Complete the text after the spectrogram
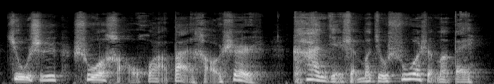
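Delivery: put-on high old woman explaining; patient old woman, high-pitched. Old woman explains doing good. (老太太耐心地解释，声音偏高)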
